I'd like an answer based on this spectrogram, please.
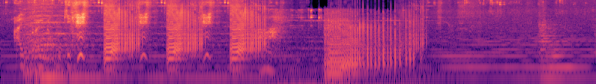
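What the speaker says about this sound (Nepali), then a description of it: "एक बिहान अर्कालाई पिठ फर्काएर पादे" A series of loud, sputtering fart-like blasts comes in several bursts of varying length, close and prominent, in a comic Nepali drama scene.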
